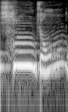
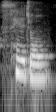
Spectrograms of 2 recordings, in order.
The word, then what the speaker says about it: 세종: 그래서 우리가 읽을 때는 이거 어떻게 읽지? 생종 이렇게 읽나? 라고 하지만 이거 방금 배웠잖아요. 위치는 넣어주지만 발음은 없는 애야. 그렇기 때문에 읽을 때 어떻게 읽어라? 세종 이렇게 읽는다라는 겁니다.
